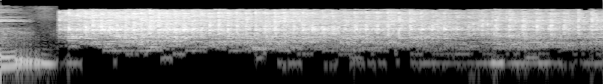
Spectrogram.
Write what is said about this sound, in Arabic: إذن ابدأي بتحريك الدولاب ولنرى أي كرة تسقط منه.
